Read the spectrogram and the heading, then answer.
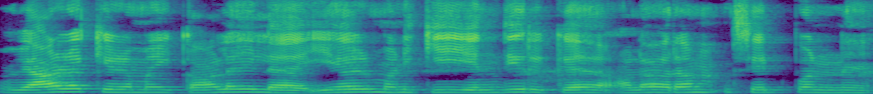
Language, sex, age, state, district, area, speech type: Tamil, male, 18-30, Tamil Nadu, Cuddalore, rural, read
